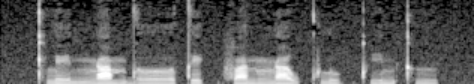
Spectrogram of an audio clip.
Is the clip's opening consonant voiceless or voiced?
voiceless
